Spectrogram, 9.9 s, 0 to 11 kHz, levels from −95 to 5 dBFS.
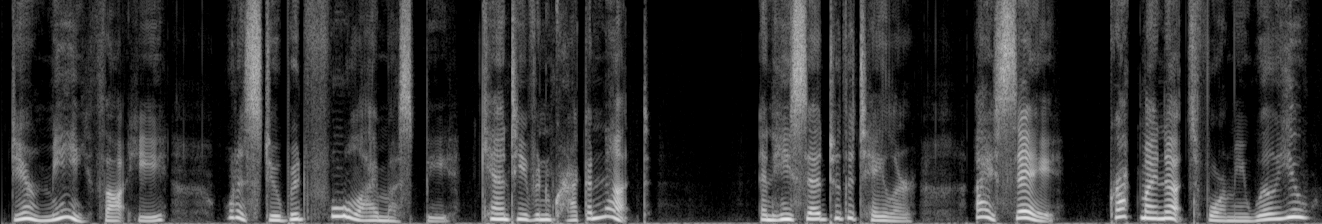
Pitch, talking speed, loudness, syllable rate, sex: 245 Hz, 180 wpm, -18 LUFS, 4.5 syllables/s, female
